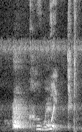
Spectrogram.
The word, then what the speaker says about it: quick: So, for example, the word Quick. is pronounced Quick.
